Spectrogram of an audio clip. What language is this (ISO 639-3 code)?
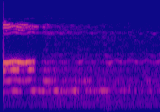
pus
